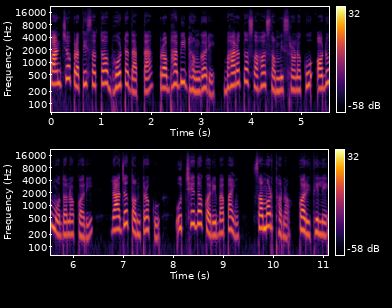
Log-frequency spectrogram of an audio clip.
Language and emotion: Odia, neutral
